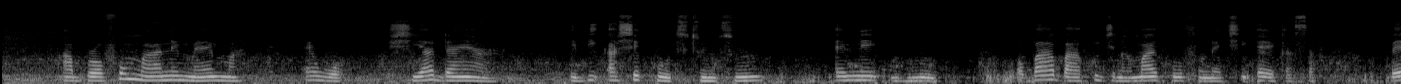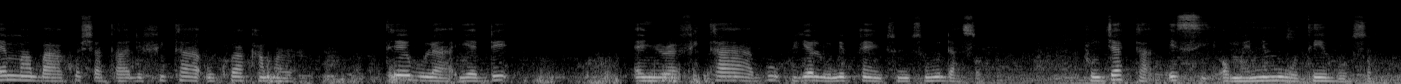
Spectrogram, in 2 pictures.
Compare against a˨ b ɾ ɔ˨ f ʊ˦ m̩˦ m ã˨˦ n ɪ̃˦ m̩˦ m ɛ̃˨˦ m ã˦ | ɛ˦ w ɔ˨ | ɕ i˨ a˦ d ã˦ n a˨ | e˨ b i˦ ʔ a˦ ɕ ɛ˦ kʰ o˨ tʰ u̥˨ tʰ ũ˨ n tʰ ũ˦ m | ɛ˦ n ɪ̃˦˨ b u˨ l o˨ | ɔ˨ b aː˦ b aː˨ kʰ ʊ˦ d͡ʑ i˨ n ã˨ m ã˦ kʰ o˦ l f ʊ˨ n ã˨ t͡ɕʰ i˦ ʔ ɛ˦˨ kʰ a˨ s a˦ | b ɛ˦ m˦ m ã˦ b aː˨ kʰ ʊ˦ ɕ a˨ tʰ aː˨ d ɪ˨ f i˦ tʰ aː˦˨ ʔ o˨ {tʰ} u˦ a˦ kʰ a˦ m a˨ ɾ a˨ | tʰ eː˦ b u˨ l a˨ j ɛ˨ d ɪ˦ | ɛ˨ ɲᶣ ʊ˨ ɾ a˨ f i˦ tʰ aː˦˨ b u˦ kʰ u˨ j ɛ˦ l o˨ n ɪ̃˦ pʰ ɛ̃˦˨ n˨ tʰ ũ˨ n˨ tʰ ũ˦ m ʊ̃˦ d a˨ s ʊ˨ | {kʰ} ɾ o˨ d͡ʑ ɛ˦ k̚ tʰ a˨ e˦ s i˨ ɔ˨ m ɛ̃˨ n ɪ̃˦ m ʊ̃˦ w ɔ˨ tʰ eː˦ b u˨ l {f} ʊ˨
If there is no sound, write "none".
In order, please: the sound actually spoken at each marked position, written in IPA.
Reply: kʰ, pʰ, s

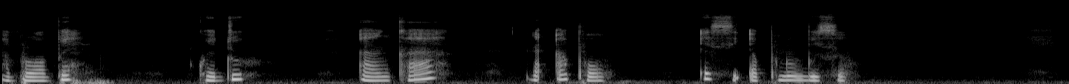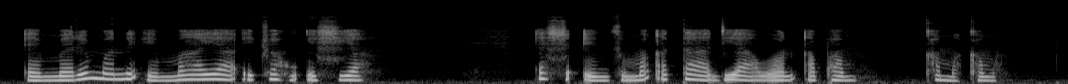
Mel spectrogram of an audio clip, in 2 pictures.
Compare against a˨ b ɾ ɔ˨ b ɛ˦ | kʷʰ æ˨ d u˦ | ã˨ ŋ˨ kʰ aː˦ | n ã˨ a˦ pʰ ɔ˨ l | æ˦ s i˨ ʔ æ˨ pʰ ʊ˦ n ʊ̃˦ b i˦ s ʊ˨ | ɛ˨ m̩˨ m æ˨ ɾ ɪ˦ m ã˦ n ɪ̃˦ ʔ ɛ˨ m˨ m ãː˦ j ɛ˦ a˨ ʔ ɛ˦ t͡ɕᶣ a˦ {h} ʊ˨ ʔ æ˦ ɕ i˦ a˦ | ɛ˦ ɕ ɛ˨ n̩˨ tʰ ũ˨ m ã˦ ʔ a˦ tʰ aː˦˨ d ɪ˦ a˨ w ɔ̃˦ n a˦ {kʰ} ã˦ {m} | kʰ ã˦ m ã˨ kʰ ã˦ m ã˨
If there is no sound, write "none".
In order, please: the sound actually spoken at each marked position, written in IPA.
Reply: h, pʰ, m

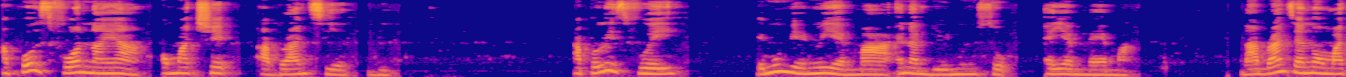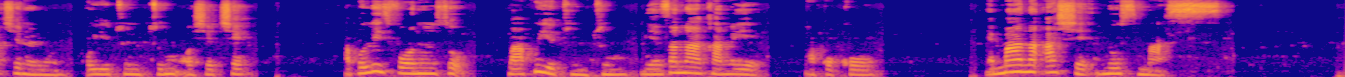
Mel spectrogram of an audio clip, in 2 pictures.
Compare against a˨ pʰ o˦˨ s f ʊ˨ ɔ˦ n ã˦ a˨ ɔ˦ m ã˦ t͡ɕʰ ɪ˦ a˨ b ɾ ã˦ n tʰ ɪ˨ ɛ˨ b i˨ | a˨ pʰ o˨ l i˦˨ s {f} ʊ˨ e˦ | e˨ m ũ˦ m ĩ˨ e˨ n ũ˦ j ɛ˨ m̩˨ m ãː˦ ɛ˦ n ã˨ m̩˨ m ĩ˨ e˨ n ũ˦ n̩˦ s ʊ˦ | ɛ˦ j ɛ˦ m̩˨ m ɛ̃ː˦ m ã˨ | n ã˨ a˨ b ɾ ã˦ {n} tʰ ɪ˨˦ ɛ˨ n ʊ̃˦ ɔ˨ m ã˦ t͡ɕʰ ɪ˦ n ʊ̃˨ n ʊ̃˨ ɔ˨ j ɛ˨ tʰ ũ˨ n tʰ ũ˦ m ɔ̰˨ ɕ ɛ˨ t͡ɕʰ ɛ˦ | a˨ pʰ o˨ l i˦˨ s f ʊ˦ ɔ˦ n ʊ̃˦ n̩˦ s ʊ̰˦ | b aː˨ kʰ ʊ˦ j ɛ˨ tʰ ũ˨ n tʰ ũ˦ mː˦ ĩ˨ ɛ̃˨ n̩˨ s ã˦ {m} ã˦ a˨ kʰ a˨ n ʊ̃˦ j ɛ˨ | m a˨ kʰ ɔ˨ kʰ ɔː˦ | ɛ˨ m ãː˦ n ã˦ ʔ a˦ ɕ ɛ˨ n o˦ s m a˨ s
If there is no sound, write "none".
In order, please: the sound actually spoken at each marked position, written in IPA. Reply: f, n, n

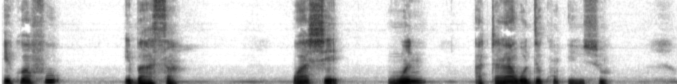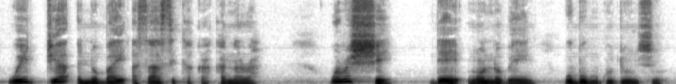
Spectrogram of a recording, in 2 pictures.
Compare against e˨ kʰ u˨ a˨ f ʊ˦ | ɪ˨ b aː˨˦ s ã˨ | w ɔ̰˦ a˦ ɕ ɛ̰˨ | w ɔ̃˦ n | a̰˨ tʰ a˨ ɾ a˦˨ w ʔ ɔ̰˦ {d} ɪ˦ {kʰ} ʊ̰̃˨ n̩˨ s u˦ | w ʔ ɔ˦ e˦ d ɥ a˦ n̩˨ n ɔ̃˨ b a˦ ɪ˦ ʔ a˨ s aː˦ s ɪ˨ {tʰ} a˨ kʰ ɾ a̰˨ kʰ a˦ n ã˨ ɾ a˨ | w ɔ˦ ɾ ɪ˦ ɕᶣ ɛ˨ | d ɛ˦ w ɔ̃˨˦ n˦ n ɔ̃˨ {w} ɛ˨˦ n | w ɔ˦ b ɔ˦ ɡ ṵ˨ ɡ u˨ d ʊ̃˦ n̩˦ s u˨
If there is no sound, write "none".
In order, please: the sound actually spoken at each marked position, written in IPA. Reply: d, kʰ, kʰ, b

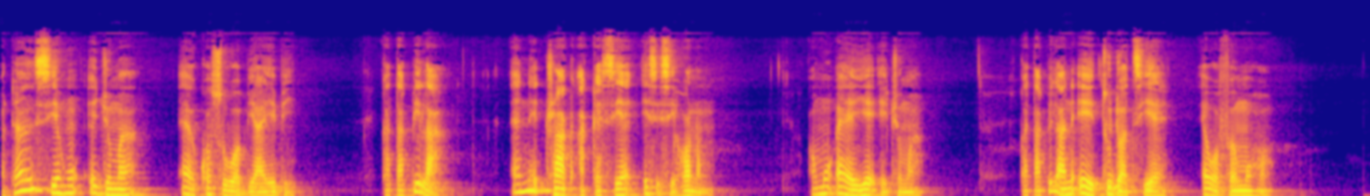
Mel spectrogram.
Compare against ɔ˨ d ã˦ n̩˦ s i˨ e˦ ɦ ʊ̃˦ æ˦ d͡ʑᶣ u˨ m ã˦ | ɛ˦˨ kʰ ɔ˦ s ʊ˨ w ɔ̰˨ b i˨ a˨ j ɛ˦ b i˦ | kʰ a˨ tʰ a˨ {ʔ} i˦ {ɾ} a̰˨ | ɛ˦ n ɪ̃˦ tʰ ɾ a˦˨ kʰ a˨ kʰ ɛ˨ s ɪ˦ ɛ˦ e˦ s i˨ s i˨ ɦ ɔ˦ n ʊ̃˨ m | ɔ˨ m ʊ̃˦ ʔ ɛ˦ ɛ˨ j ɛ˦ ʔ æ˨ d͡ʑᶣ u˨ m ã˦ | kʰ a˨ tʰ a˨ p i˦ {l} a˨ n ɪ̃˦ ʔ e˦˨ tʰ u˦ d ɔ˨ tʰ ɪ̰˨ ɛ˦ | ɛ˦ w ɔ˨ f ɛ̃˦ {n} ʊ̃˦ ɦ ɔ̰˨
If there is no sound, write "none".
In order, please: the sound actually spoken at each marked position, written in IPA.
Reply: p, l, l, m

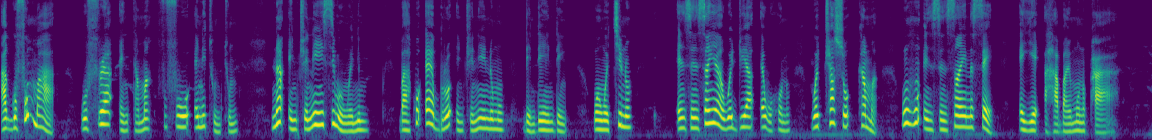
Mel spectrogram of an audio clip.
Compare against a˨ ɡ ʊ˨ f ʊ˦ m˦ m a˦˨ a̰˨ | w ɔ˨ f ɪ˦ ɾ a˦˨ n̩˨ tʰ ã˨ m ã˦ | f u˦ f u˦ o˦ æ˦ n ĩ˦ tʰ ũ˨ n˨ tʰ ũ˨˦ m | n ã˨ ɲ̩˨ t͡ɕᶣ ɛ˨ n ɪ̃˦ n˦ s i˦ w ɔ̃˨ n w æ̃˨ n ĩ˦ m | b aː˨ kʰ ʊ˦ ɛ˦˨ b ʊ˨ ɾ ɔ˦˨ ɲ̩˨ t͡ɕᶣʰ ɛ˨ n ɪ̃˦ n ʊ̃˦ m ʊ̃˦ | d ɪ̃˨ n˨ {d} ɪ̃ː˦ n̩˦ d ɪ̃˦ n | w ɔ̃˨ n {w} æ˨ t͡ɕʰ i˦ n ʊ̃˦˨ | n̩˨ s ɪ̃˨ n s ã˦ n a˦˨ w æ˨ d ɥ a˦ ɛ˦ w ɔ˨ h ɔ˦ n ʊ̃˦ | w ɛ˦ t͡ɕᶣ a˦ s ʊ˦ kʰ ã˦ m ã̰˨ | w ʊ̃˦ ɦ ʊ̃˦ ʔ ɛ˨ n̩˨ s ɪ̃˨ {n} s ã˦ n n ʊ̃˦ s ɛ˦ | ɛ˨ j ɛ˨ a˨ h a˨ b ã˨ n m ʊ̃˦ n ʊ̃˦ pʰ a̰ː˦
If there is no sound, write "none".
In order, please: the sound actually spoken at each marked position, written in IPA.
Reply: d, w, n

